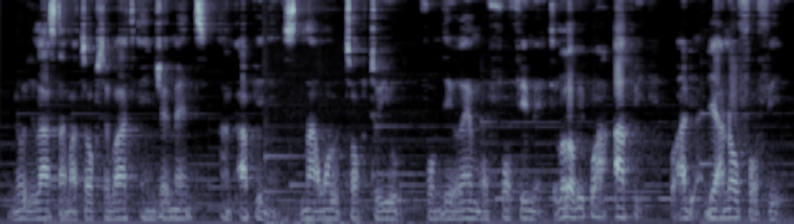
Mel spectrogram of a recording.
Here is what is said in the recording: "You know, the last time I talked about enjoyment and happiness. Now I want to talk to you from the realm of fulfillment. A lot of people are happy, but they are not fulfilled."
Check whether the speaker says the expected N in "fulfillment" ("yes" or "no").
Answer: no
